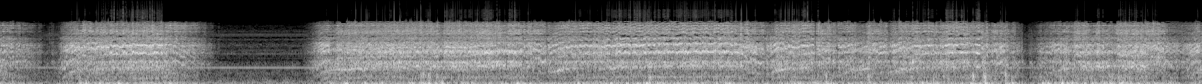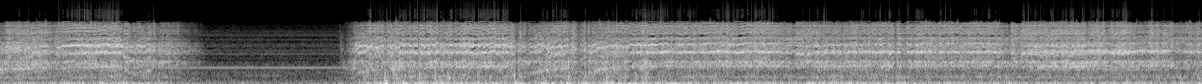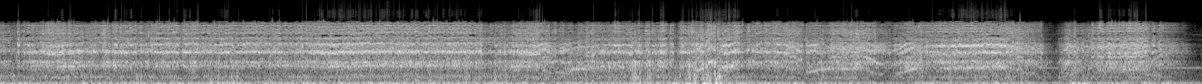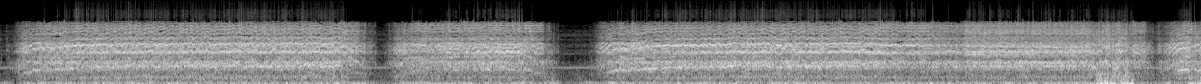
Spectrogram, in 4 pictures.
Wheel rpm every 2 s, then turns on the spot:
110, 60, 200, 200, 160, 130, 160, 30, 170, 220, 230, 220, 230, 230, 210, 210, 170, 120, 140, 180, 130, 160, 220, 180.
none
